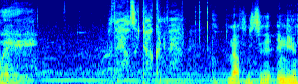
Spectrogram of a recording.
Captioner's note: whispering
